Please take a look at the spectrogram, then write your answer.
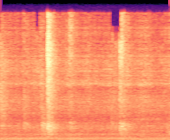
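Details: Samsung dryer after replacing idler pulley and rear drum wheels to cure screeching, running a full wet load on heavy duty: smooth, even drum hum with soft thumps as load tumbles, no screech; sounds healthy.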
